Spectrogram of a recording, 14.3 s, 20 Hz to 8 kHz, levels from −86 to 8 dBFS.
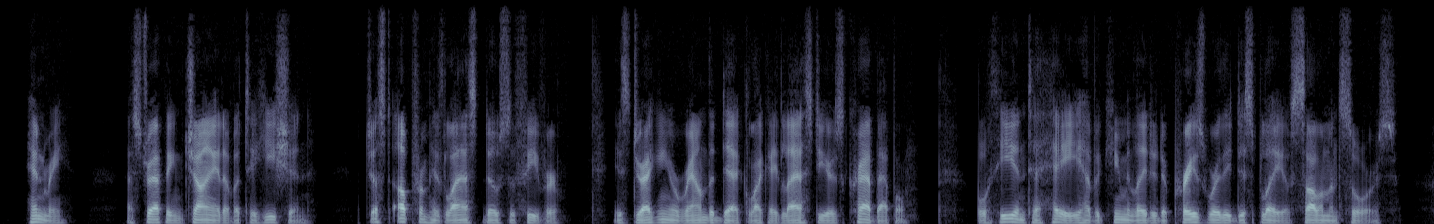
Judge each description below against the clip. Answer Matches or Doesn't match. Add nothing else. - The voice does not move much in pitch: Matches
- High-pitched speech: Doesn't match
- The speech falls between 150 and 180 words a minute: Matches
